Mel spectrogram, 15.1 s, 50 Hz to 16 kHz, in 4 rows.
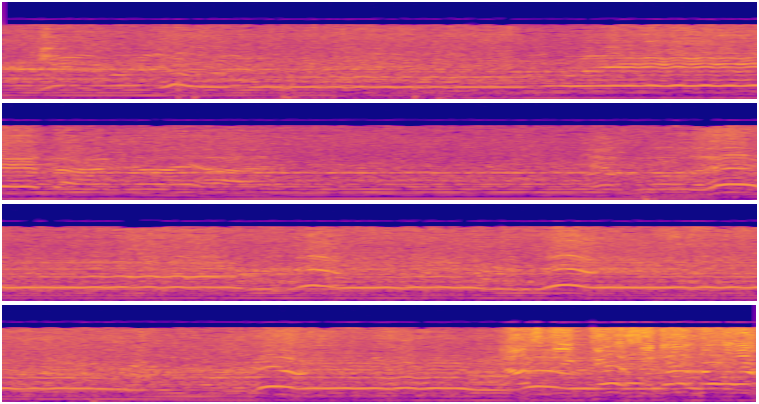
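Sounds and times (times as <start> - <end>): keyboard sustained chords: 0.0 - 15.0.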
